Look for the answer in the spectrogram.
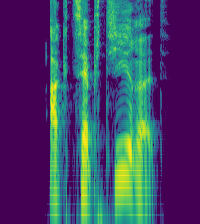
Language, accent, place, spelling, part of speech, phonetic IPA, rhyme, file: German, Germany, Berlin, akzeptieret, verb, [ˌakt͡sɛpˈtiːʁət], -iːʁət, De-akzeptieret.ogg
- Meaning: second-person plural subjunctive I of akzeptieren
